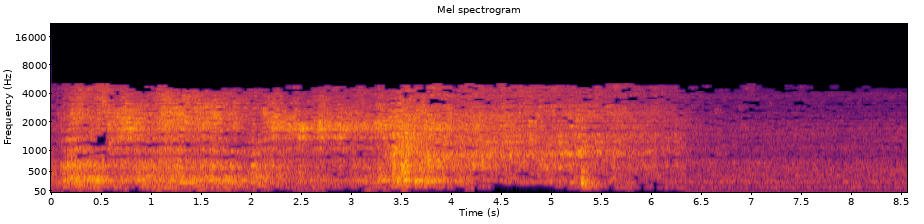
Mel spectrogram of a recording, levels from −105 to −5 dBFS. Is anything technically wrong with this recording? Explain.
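Yes, throughout there's nothing above 5 kHz and a smeared, warbly texture. That's likely heavy AAC compression, the kind you'd expect at roughly 12 kbps, with the codec discarding detail it can't afford.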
